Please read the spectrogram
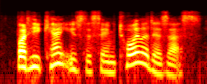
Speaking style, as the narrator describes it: said firmly

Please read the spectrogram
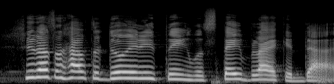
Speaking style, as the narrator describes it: one yelled back

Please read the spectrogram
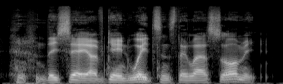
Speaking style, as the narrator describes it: he explained, and then added with a chuckle

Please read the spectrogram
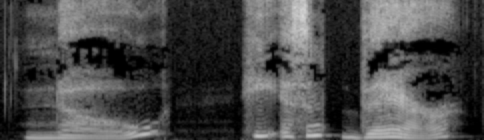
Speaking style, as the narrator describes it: Carla said slowly, hoping against hope

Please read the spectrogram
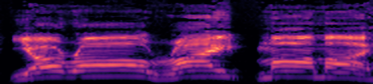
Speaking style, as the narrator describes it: he shouted, trying to calm her

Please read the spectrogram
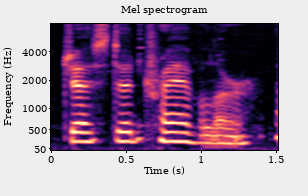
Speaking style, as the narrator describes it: said wearily

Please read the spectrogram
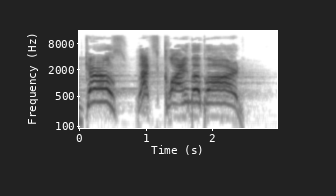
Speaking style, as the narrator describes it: a woman pirate captain yelled

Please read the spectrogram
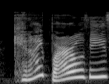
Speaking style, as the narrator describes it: begged

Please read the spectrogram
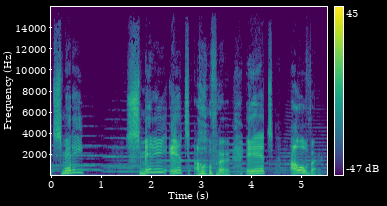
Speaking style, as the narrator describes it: He hollered

